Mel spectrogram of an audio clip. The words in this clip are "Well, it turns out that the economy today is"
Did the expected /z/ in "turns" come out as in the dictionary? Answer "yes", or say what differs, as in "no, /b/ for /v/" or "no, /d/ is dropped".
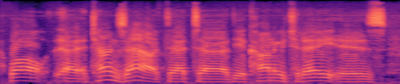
yes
